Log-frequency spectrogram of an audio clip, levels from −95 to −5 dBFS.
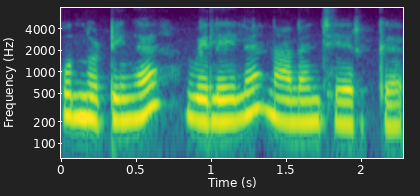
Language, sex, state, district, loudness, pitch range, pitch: Tamil, female, Tamil Nadu, Nilgiris, -13 LUFS, 195-240 Hz, 210 Hz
